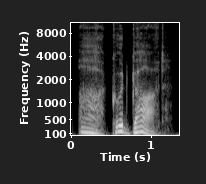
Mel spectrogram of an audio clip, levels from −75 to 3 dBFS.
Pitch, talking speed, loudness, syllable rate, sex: 120 Hz, 130 wpm, -17 LUFS, 2.9 syllables/s, male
